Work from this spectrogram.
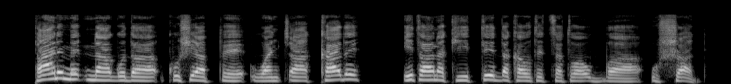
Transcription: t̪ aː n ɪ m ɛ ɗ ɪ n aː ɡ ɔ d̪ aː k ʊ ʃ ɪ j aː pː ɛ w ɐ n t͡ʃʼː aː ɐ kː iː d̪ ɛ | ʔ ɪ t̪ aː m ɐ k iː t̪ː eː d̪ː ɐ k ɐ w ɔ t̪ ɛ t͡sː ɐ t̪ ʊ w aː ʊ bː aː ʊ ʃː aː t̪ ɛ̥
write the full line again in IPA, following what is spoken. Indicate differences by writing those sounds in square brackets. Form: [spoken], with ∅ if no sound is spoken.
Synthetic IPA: t̪ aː n ɪ m ɛ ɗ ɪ n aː ɡ ɔ d̪ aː k ʊ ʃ ɪ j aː pː ɛ w ɐ n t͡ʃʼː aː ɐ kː [aː] d̪ ɛ | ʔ ɪ t̪ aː [n] ɐ k iː t̪ː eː d̪ː ɐ k ɐ w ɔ t̪ ɛ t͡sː ɐ t̪ ʊ w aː ʊ bː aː ʊ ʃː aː [d̪] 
